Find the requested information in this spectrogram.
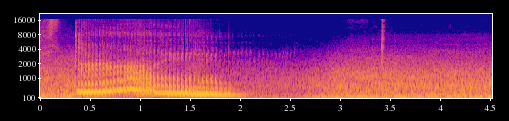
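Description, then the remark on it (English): A voice makes a single drawn-out grunt that rises slightly then slides down in pitch, imitating a passing car with the Doppler effect, followed by a steady low traffic hum. “Can make grunt noises as they go by with the Doppler effect.”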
